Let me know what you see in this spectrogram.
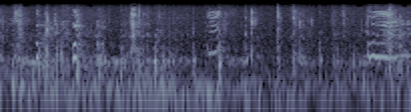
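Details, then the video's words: Red foxes at night on a woodland edge surrounded by fields in East Sussex, filmed by trail camera while playing or fighting over scattered peanuts; harsh clicking chatter and short whining cries, ending in a longer held tonal cry. "Foxes Making Strange Sounds In The Countryside"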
